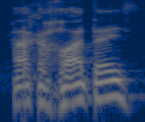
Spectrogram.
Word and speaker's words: cacahuates: Cacahuates.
